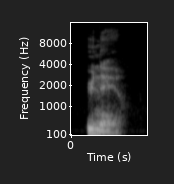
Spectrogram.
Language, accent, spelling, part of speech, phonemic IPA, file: French, France, unaire, adjective, /y.nɛʁ/, LL-Q150 (fra)-unaire.wav
- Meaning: unary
